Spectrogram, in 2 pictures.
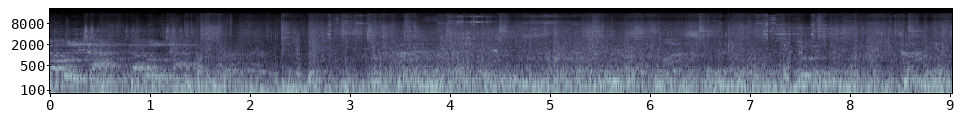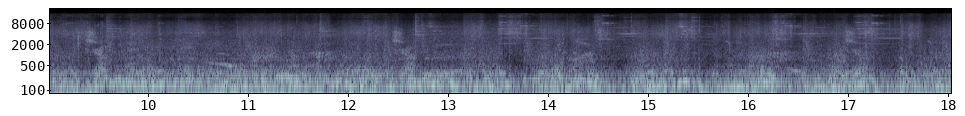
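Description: Spells and weapons clash and crackle in a fast fight.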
